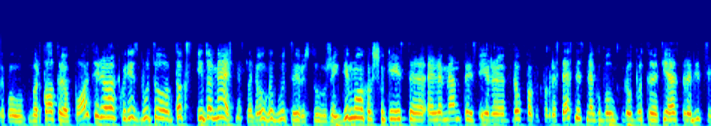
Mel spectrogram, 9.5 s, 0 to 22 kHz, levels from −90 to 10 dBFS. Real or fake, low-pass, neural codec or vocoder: real; 5.4 kHz; none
